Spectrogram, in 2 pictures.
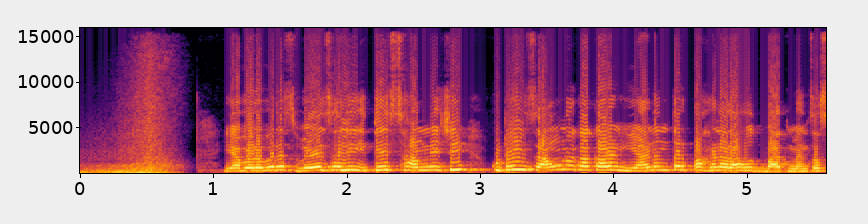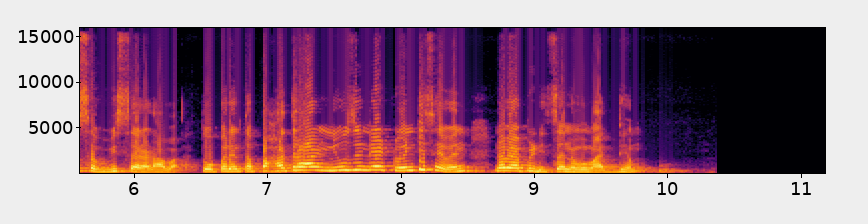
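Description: A young woman speaks steadily and clearly into a microphone, like a news presenter.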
